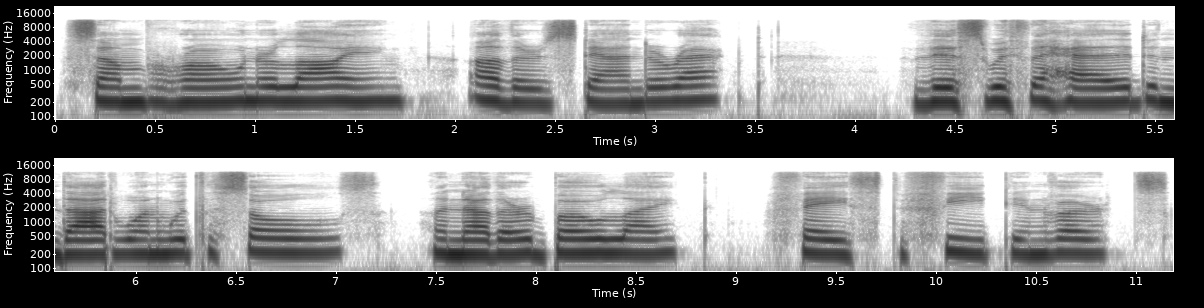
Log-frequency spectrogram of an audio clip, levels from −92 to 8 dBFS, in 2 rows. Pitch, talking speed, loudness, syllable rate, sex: 205 Hz, 130 wpm, -17 LUFS, 3.6 syllables/s, female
